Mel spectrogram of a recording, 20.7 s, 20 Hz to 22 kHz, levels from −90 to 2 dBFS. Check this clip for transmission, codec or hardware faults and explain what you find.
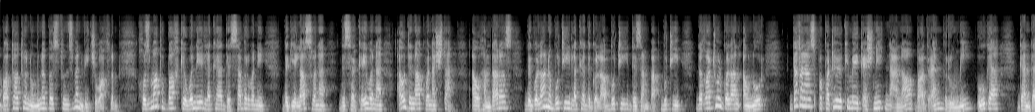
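One codec fault runs through the whole speech clip: Opus compression, likely in its CELT music mode. Nothing sounds above about 12.1 kHz, and the damage is plainly audible, pointing to a low rate near 16 kbps. Starved bands are refilled with folded or noise energy, so the sound turns rough and grainy rather than swirling with the watery holes of MP3.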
